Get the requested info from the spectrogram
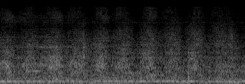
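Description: Board duster rubbing back and forth across a whiteboard, wiping off marker writing in quick strokes about four a second.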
